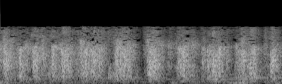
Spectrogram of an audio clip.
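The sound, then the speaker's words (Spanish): Listeners applaud at a live evening event. The clapping is dense and steady, swelling in even waves, fairly loud and without voices. “También te saludan todos los oyentes y lo van a hacer con un aplauso”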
